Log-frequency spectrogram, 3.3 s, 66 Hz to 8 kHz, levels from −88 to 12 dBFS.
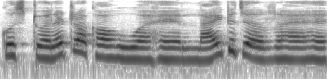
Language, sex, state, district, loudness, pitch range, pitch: Hindi, female, Jharkhand, Garhwa, -16 LUFS, 220-275 Hz, 225 Hz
